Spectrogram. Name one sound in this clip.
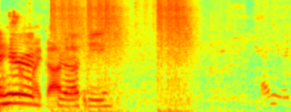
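An automatic rifle fires a burst.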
